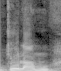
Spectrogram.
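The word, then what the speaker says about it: Tso Lhamo: ठीक है, चोलामू, इसमें ये टी साइलेंट रहता है, सोलामू, चोलामू, ये आपको याद कर लेना इसके नाम।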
